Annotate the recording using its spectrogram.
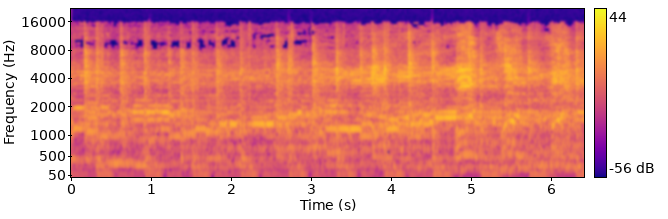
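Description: Kurdish halay dance music from a wedding band: a steady, driving drum beat under a wavering, ornamented melody line, played loud and without a break.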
